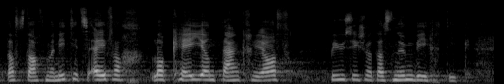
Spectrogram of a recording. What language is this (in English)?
Swiss German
